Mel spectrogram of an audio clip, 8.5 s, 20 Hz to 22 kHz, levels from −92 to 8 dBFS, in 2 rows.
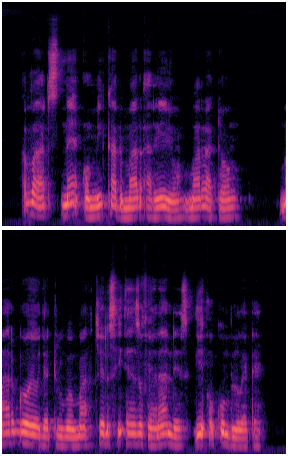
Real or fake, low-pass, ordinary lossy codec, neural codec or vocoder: fake; 19.8 kHz; none; codec, 44.1 kHz, 7.8 kbps, Pupu-Codec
